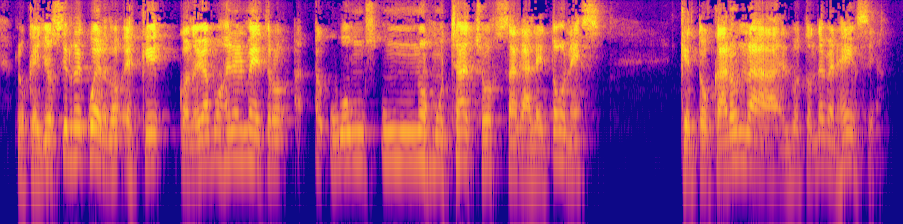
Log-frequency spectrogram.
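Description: This man's voice sits high in pitch. He talks at a moderate pace with fairly even intonation. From Venezuela, Vargas. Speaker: political commentator. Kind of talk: casual chat.

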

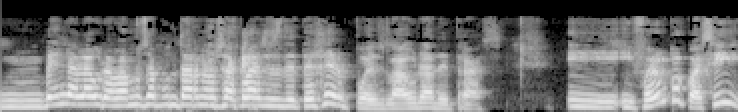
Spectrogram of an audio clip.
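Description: A woman speaks at a moderate pace in a high pitch, with very wide pitch swings. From Asturias, Spain. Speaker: yarn shop owner and knitter. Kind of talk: casual interview.

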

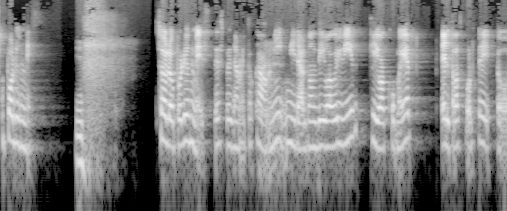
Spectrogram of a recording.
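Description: A plain, everyday voice speaks with fairly even intonation. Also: woman. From Colombia, Bogotá. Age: 20s. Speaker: emigrant sharing her experience. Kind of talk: casual interview.

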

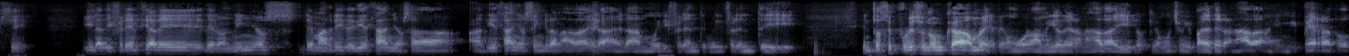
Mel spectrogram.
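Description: Keeping a fairly even intonation, a man speaks at a fairly quick pace with a fairly low pitch. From Spain, moved around; Andalusia. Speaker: friend of the host. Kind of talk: casual chat. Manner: halting, repeats words.

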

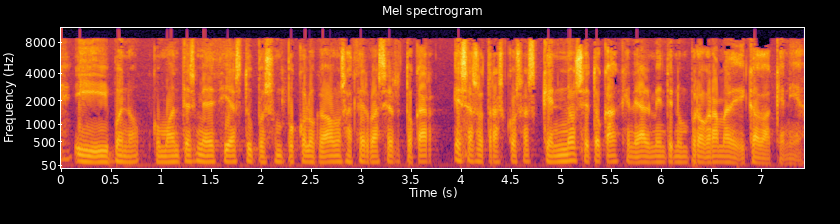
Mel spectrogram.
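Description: A man speaks at a very fast pace with hardly any pauses. His voice is fairly low, with fairly even intonation. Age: 30s. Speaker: travel agency member. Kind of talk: radio interview.

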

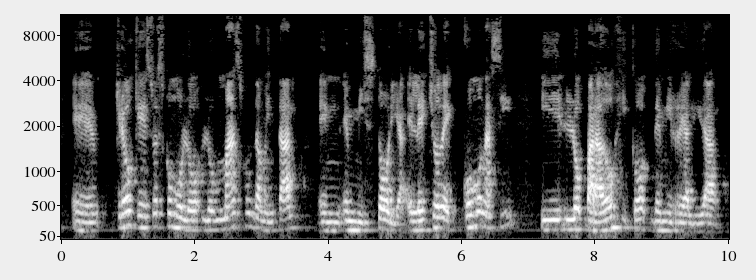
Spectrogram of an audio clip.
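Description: A man speaks very slowly at a fairly high pitch, with ordinary pitch variation. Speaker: motivational speaker and author. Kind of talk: interview.

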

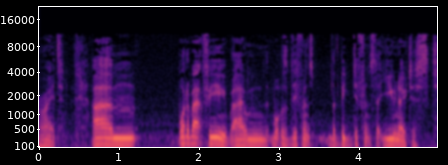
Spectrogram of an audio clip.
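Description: This is a man speaking. He has a British accent. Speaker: English teacher and radio host. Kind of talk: interview-style English lesson on air. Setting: on location at a company office. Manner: animated.

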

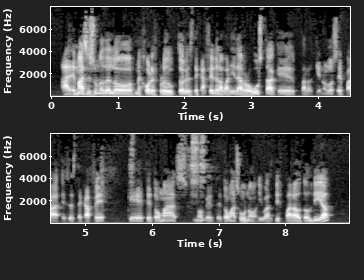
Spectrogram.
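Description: Words come at a very fast pace with hardly any pauses. The pitch varies an ordinary amount. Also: man, medium pitch for a man. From Spain. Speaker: travel blogger. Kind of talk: casual chat. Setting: at home.

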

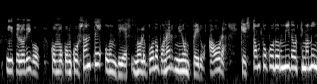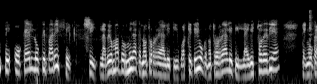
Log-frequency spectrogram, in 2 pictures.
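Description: Over noticeable background noise, a woman talks very fast at a medium pitch with lively intonation, the sound dry and close with no echo. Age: 30s. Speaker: reality TV fan commentator. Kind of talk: radio interview, casual chat. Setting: remote call-in from abroad. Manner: animated. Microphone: clear line.

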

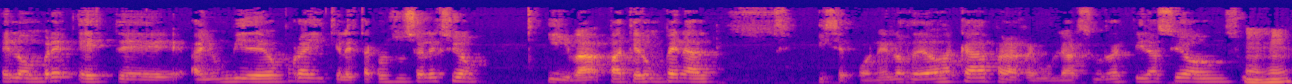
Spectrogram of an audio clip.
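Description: Man at a fairly high pitch and moderate pace, with ordinary pitch variation and big swings in loudness. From Venezuela (Los Teques, Mérida). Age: 40s. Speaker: sports coach. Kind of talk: interview. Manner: halting, repeats words.

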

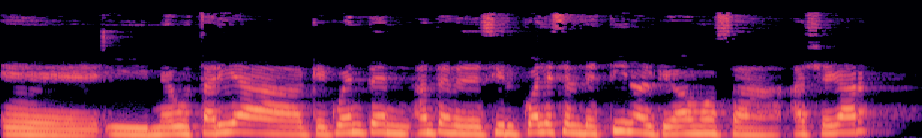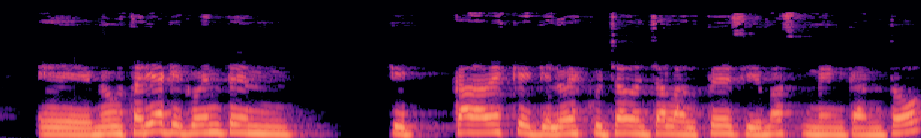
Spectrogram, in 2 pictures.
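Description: Holding a very even loudness, a man speaks at a high pitch with a dark, mellow tone. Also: fairly even intonation, fairly slow pace. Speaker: travel podcast host. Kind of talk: interview. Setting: remote call.

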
